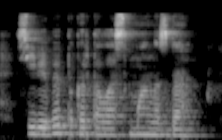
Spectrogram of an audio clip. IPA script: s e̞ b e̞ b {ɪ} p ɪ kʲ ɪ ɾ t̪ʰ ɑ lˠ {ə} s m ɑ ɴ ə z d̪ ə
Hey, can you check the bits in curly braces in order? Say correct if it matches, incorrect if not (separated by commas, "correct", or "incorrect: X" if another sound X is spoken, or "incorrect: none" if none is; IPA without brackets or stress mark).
correct, incorrect: ɑ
